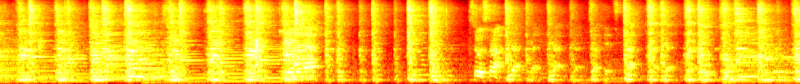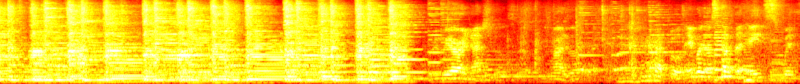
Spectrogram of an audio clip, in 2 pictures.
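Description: Acoustic guitar strummed fast in steady, loud strokes, dropping to softer playing about fifteen seconds in and building up again near the end: strumming with dynamics.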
